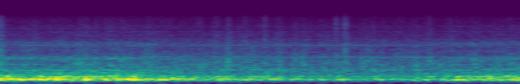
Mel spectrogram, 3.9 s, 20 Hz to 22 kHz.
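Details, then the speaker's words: All-in-one 12V/24V/240V diesel heater at full power, drawing 40 W, with a full diesel supply. Burner roar surges and sags about three pulses a second; nearly flamed out. Owner suspects the air intake and exhaust arrangement. "wow it nearly flamed out there that was weird"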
